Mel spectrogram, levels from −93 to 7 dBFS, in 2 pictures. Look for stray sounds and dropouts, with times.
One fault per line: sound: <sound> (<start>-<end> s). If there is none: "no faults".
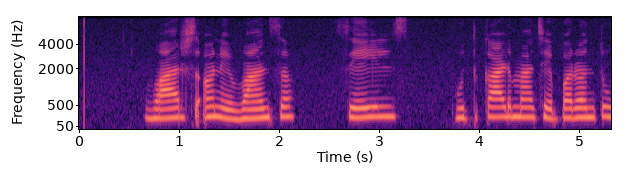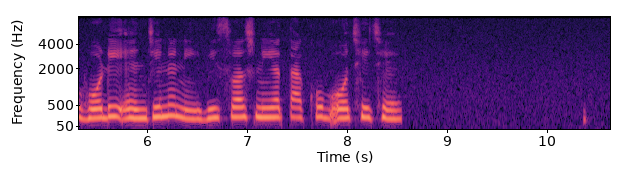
no faults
